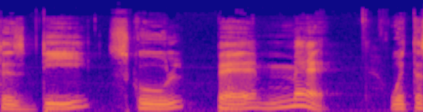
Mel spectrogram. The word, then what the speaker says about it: discúlpeme: Discúlpeme is pronounced as discúlpeme, with the sound of pe like in pet and me like in met. Can you try it, please? It is called discúlpeme.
